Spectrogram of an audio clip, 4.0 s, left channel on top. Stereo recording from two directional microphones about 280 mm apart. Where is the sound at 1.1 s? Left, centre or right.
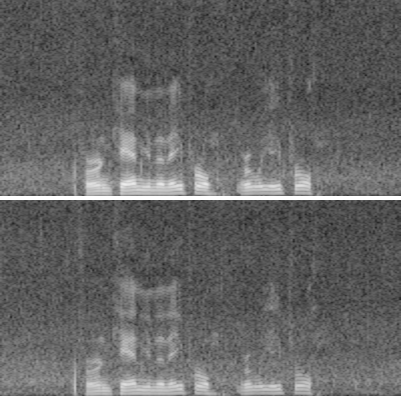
Centre.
